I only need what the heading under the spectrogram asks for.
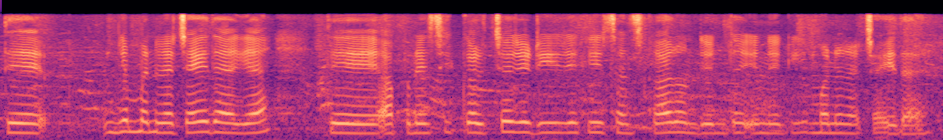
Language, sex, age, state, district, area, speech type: Dogri, female, 18-30, Jammu and Kashmir, Udhampur, rural, spontaneous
